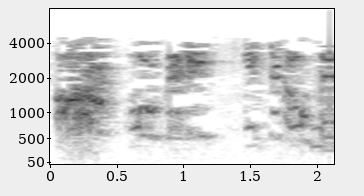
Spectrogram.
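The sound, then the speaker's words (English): A blackbird, Old Minnie, squawks harshly in three or four raspy, voice-like bursts with short gaps between them, loud and fairly continuous over a couple of seconds. “That nasty blackbird.”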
